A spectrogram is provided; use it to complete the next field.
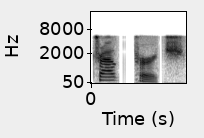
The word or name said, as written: trout-perch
